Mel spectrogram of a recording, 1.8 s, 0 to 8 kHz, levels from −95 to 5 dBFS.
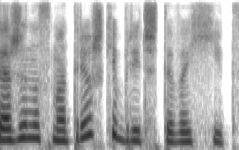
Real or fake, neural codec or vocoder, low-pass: real; none; 7.2 kHz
